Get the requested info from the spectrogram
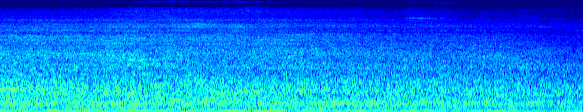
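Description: Train running along the station platform: a steady rumble with a low hum, beginning to fade near the end as it moves away.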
